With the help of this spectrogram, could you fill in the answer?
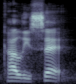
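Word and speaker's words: Cálice: As demonstrators shouted, "No amnesty and long live democracy," they sang the song Calice, Chalice in Portuguese, which is pronounced the same as Shut Up.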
